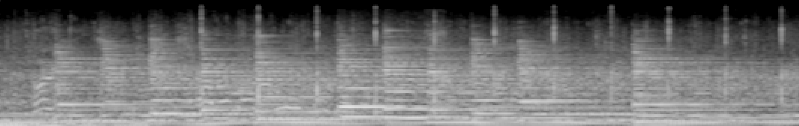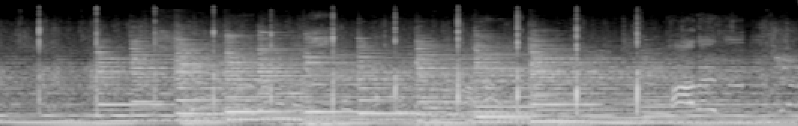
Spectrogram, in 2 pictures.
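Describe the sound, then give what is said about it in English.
An audience claps in praise of Jesus in a steady, dense patter, the many hands blending into a continuous rhythmic crackle over sustained musical tones, loud and unbroken for the whole stretch. “Somebody give Jesus a hand clap of praise right now.”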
